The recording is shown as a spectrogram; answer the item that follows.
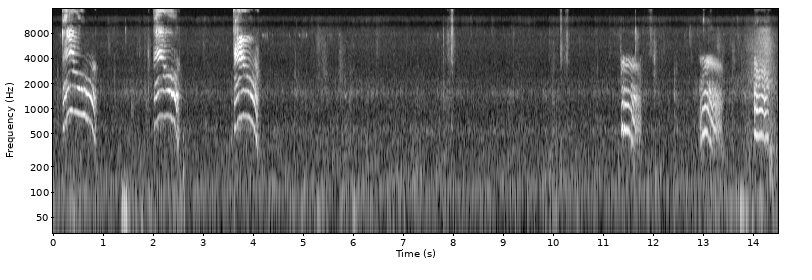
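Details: Loud calls from abandoned kittens seeking their mother cat in 2022: three quick high arched meows at the start, a quiet gap, then three more shorter meows near the end.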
